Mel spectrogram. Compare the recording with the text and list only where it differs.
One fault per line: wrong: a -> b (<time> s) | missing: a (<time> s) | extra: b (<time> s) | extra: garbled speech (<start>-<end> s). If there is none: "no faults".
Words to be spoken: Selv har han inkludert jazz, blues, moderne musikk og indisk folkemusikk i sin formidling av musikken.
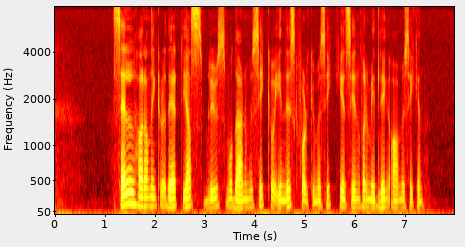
no faults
